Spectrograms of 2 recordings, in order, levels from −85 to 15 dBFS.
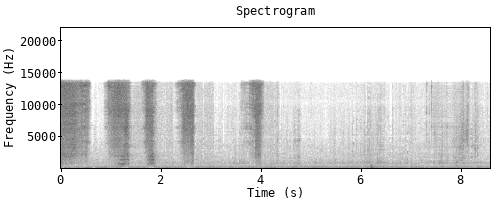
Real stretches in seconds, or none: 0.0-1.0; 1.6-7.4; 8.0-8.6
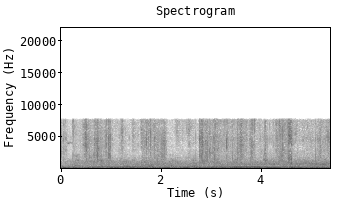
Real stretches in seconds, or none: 0.0-1.4; 3.1-3.6; 5.0-5.4

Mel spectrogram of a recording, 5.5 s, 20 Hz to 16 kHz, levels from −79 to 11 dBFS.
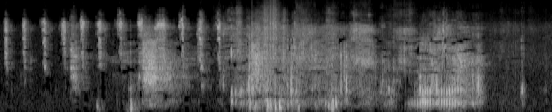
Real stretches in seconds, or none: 0.0-5.5

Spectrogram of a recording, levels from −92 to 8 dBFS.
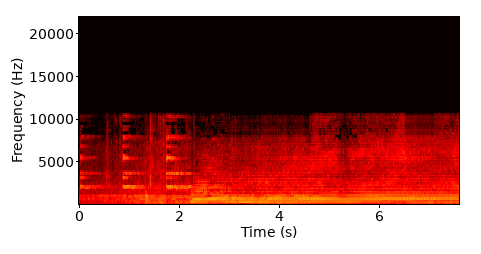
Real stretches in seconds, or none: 0.0-3.0; 4.6-6.5; 7.1-7.6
